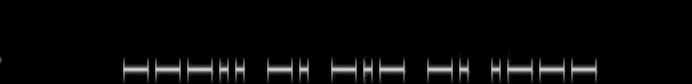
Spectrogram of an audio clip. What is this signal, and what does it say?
Morse code, heard as a keyed tone, about 15 wpm, 700 Hz. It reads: 8NKNJ
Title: Code Groups - 5 Letter:Numbers - 15wpm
